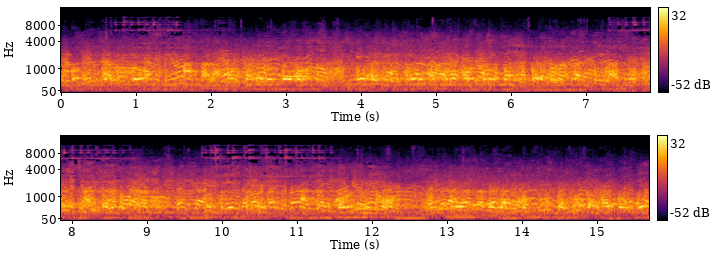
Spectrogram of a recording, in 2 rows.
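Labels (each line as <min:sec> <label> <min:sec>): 0:00.0 A man speaking Spanish into a microphone to a crowd outdoors. 0:15.7
0:00.5 Multiple people are talking loudly at the same time outdoors. 0:15.7
0:01.2 A bell rings rhythmically outdoors. 0:01.9
0:07.5 A bell rings rhythmically outdoors. 0:08.8
0:09.4 A bell rings rhythmically with pauses in between. 0:12.0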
